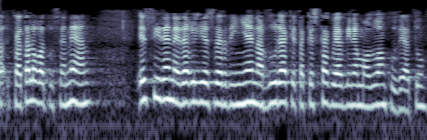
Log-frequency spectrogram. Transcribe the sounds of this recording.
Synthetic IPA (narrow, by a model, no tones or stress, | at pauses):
kat̪alo̞ɣ̞at̪use̞ne̞an | e̞siɾe̞ne̞ɾaɣ̞iʎeezβe̞ɾðiɲenaɾðuɾake̞t̪ake̞skak̚be̞aɾðiɾe̞mːo̞ð̞uaŋkuðe̞at̪u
